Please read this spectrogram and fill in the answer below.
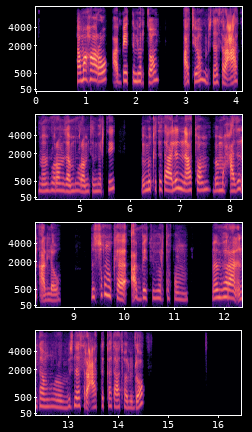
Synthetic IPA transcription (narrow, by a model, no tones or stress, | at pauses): t̪ʰɐmaɦaɾo̞ʔaβbe̞t̪ʰːɨmhɨɾt̪o̞m | ʔat̪ʰjo̞mbɨsɨnɐsɨɾʕat̪mɐmɦɨɾo̞mzɐmhuɾo̞mt̪ʰɨmhɨɾt̪ʰi | bɨmɨkːɨt̪ʰɨt̪ʰalɨnːat̪ʰo̞mbɨmaħazɨna̰lːɐwu | mɨsɨxumkʰɐʔa̰βbe̞t̪ʰːɨmhɨɾt̪ʰixumː | ɐmhɨɾanʔɨ̰nt̪ʰɐmhɾubɨsɨnɐsɨɾʕa̰t̪ʰːɨkːɐt̪ʰat̪ʰɐlud̪o̞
